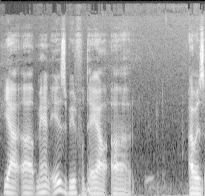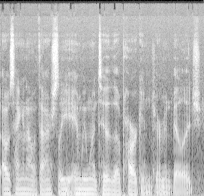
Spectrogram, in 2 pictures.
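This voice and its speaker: A man's voice: low voice, steady tone, quick pace, gravelly, a little mellow, a little hiss or hum. A young man co-hosting a college radio show, chatting loosely and giggling through rambling stories into a studio mic. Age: young adult. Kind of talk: casual chat. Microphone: studio mic with a hard limiter.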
